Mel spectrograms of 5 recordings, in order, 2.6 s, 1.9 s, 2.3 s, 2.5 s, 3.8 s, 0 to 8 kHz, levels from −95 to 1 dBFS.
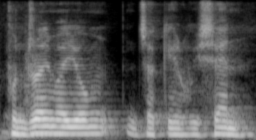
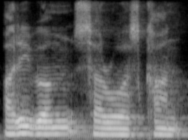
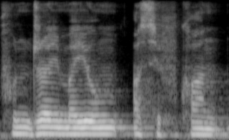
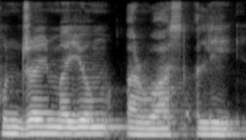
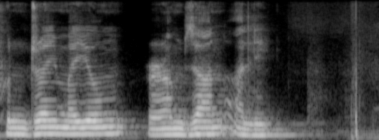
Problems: none marked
